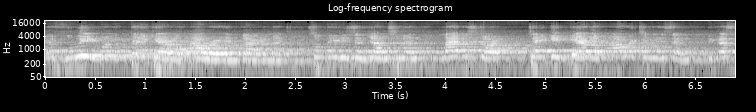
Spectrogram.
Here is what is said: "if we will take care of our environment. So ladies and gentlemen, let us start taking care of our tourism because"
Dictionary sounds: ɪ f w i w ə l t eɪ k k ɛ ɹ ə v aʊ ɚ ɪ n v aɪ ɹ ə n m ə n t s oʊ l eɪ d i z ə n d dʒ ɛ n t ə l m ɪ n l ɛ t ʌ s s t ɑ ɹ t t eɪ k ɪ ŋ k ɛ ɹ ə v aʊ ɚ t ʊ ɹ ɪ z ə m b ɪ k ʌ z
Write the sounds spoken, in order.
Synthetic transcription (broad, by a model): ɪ f w i w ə n t eɪ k k ɛ ɹ ə v aʊ ɚ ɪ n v aɪ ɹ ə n m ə n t s oʊ l eɪ d i z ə n dʒ ɛ n t l m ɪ n l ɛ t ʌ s s t ɑ ɹ t t eɪ k ɪ ŋ k ɛ ɹ ə v aʊ ɚ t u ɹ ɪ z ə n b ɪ k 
